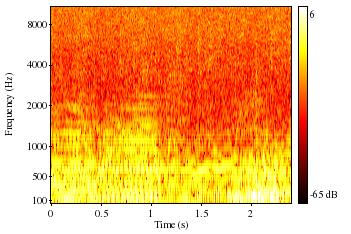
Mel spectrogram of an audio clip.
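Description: Opera orchestra playing held low brass chords, trombones over strings, with the harmony shifting once or twice.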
